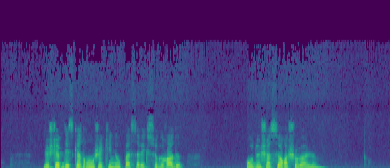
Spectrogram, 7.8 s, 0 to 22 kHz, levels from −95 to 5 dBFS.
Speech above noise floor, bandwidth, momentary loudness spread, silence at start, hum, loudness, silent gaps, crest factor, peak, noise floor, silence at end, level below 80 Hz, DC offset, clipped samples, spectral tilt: 43 dB; 15.5 kHz; 9 LU; 0.9 s; none; -20 LUFS; none; 20 dB; -2 dBFS; -62 dBFS; 1.35 s; -60 dBFS; under 0.1%; under 0.1%; -6.5 dB/octave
